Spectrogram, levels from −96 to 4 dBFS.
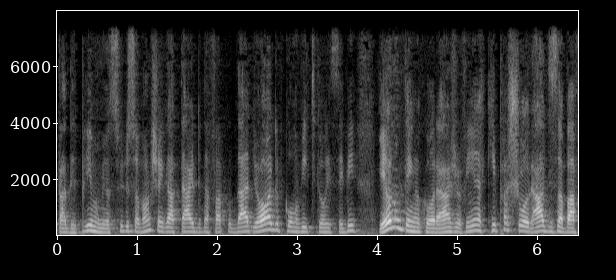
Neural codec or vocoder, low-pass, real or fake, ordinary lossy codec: codec, 16 kHz, 1.1 kbps, Voila-Tokenizer; 7.2 kHz; fake; none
